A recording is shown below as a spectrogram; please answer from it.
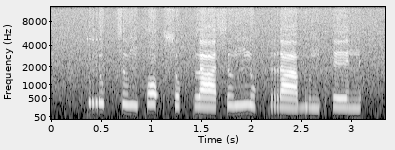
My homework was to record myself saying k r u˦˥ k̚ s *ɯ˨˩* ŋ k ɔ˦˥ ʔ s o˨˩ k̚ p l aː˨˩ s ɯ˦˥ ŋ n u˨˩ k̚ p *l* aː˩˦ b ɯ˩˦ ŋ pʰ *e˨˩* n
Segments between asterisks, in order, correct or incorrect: correct, incorrect, incorrect

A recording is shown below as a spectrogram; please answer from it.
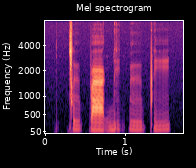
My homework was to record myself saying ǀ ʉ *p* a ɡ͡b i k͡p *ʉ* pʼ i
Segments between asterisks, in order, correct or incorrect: correct, correct

